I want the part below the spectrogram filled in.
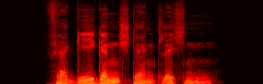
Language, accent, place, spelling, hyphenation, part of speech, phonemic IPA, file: German, Germany, Berlin, vergegenständlichen, ver‧ge‧gen‧ständ‧li‧chen, verb, /fɛɐ̯ˈɡeːɡn̩ʃtɛntlɪçn̩/, De-vergegenständlichen.ogg
- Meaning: to concretize, reify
